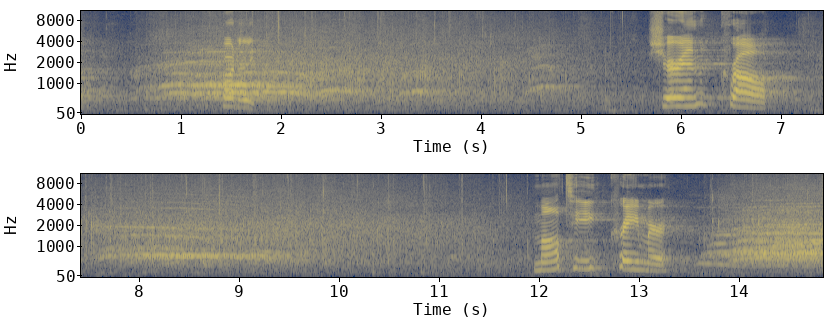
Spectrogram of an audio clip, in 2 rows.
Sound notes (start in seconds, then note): 2.6 applause; 7.3 applause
